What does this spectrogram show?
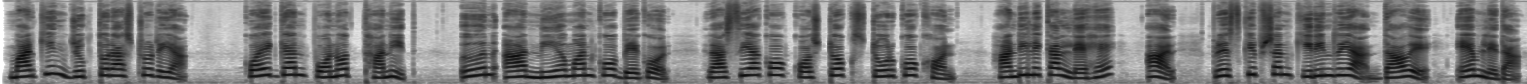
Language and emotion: Santali, neutral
